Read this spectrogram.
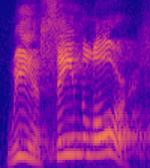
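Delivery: high and loud, bursting with the news; excited announcement. Acted. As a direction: shout it like you can't keep it in. Disciples excitedly telling Thomas.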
